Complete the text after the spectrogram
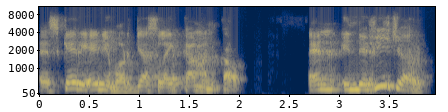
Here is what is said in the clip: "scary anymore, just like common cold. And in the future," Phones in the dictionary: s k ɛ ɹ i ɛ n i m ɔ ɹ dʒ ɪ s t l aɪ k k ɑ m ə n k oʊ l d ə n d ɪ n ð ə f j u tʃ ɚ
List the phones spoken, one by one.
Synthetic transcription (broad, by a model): s k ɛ ɹ i ɛ n i m ɔ ɹ dʒ ɪ s t l aɪ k k ɑ m ə n k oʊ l ə n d ɪ n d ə f j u tʃ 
